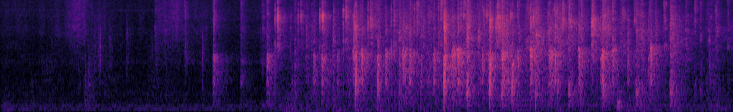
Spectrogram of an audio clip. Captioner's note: audience applause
